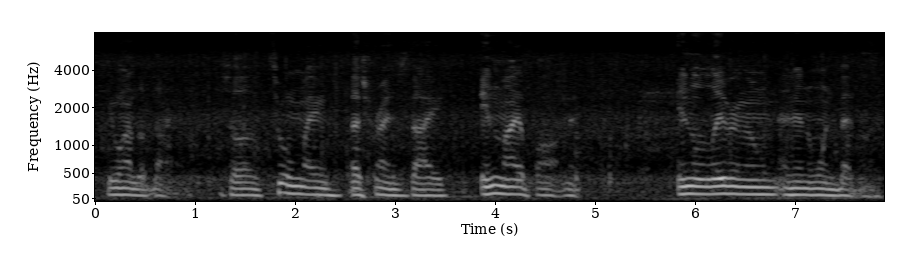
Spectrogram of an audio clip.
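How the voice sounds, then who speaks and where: Amid noticeable background noise, a man with a New York accent talks at a moderate pace with ordinary pitch variation and long, frequent pauses. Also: medium pitch for a man. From New York City, Queens (Ridgewood). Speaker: interviewee giving life testimony. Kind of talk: testimony.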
